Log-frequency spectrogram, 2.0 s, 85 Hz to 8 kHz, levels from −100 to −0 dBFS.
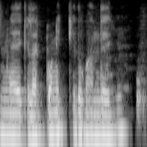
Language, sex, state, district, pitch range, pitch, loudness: Hindi, male, Uttar Pradesh, Jyotiba Phule Nagar, 120-130 Hz, 120 Hz, -20 LUFS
